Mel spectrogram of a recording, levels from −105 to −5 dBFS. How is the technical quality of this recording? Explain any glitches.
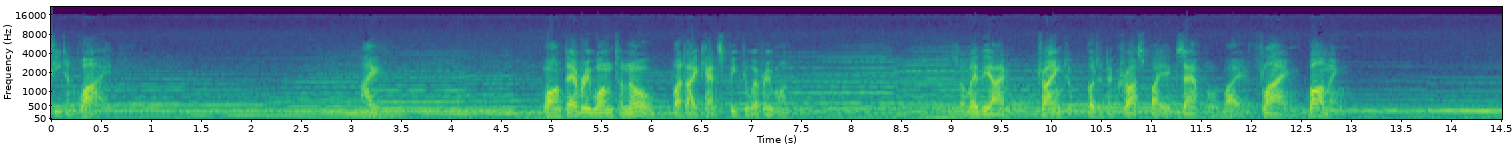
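One glitch stands out: a single sharp click at 4.99 s. It is a dropped-samples fault. The sound doesn't stop or lose any audible content; instead there is one brief tick. The likely cause is a handful of samples, well under a millisecond's worth, going missing from the stream, so the waveform jumps abruptly from one value to a later one. On a waveform that shows as a step discontinuity; on a spectrogram, as a thin vertical line spanning the frequency range at that instant.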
